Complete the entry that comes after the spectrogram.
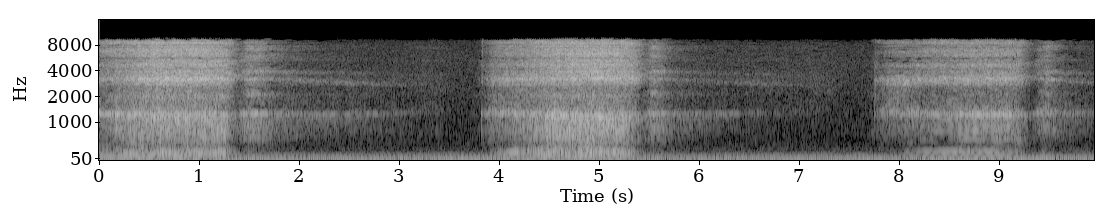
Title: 🐽 Snoring Sleep Sound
